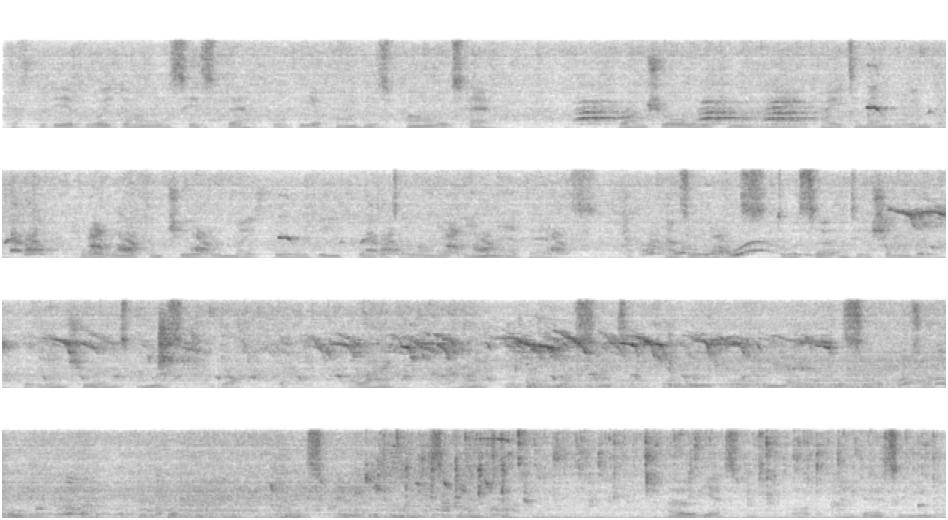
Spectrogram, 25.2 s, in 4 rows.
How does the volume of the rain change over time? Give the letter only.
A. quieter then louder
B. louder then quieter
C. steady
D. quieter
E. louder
E.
